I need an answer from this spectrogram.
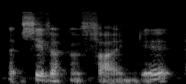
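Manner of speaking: whispered aside while searching; whispering to herself. Real, not acted. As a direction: breathe it out under your breath. Searching the screen, talking to herself.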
